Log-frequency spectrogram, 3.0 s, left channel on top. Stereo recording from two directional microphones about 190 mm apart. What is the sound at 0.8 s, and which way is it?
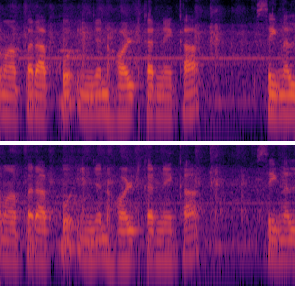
Speech, 15° right (ahead or behind).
